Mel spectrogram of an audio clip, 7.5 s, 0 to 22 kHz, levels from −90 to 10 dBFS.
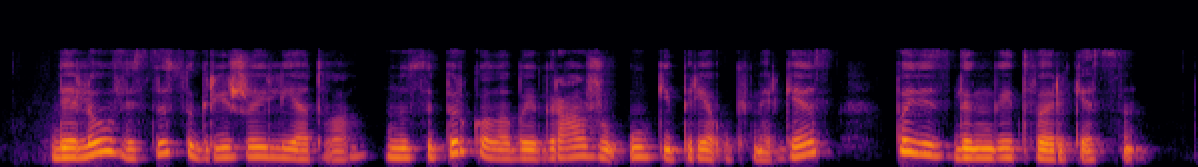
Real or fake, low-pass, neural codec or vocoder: real; 7.2 kHz; none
